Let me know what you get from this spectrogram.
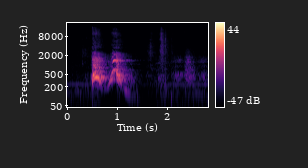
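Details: Rough play between two male Great Danes at home brings a hoarse double bark, a sharp burst followed by a longer, dropping bark-growl, then faint muffled scuffling and a low steady hum.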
